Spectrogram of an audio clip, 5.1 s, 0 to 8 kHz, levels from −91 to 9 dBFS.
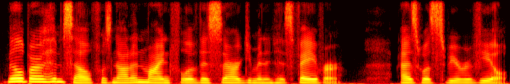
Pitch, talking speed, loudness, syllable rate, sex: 190 Hz, 190 wpm, -19 LUFS, 5.7 syllables/s, female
